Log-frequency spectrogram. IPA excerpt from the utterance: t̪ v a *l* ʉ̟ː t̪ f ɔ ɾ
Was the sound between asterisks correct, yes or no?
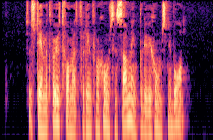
no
